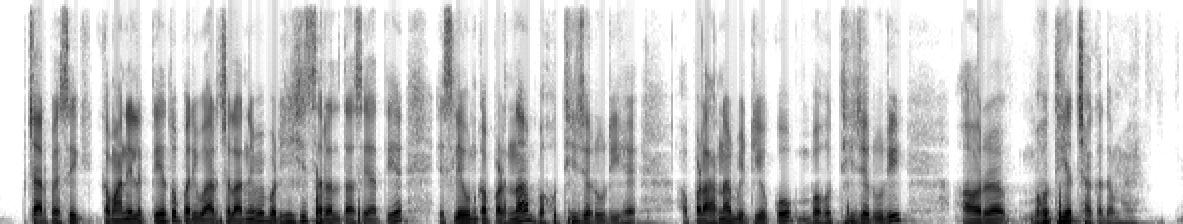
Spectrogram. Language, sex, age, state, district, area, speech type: Hindi, male, 30-45, Uttar Pradesh, Jaunpur, rural, spontaneous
